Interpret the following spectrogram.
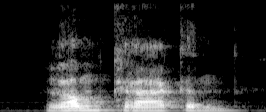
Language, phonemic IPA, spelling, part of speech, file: Dutch, /ˈrɑmkrakən/, ramkraken, verb / noun, Nl-ramkraken.ogg
- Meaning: plural of ramkraak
